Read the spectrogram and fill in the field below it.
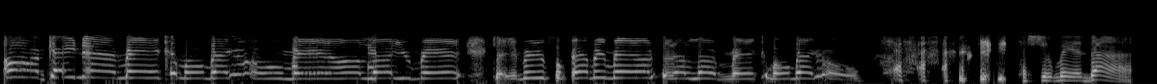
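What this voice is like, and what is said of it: Impression of Don. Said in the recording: “my Don impersonation”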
